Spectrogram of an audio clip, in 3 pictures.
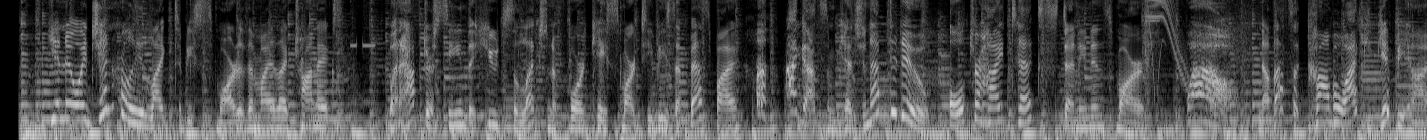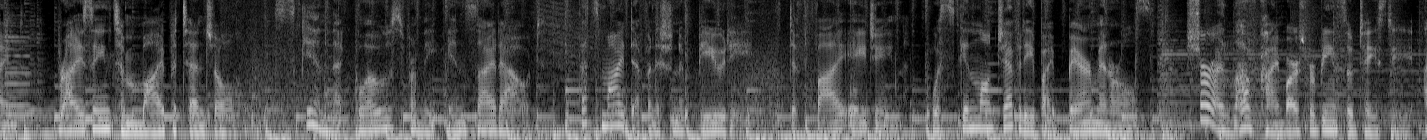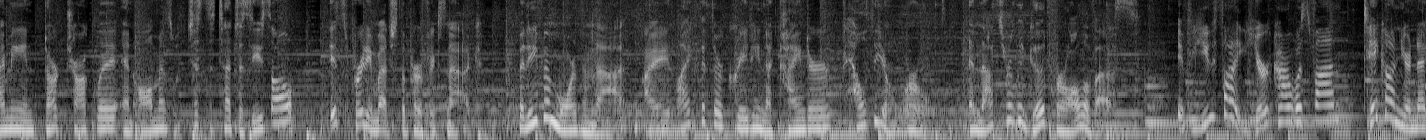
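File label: voice over Commercial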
